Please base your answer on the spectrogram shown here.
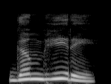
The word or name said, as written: ಗಂಭೀರೆ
